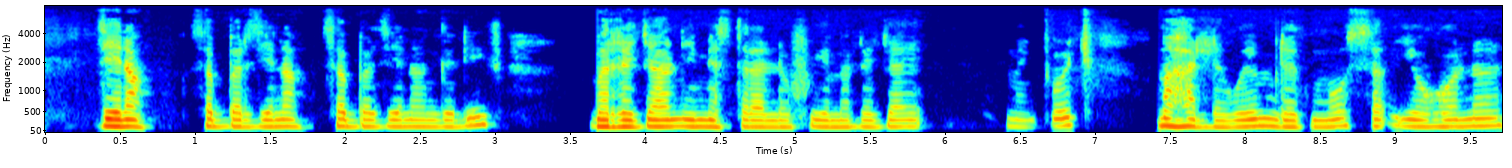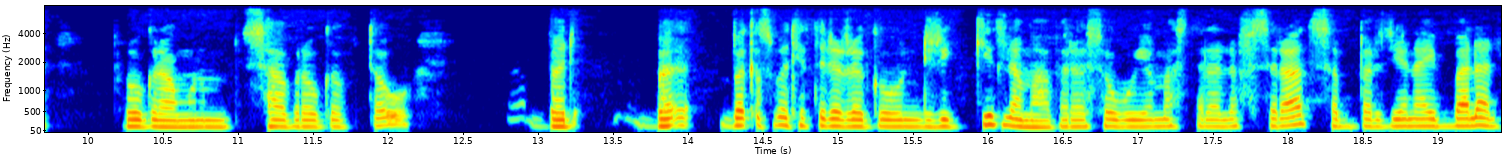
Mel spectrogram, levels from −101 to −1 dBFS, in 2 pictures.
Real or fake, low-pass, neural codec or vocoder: fake; 7.2 kHz; vocoder, 44.1 kHz, 128 mel bands every 256 samples, BigVGAN v2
